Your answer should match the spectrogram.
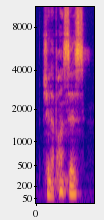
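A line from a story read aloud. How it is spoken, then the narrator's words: Exclamation. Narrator (French): s'écria Victor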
